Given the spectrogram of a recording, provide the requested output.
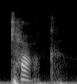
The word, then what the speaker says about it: talk: Sometimes L can be silent, so you have to be careful.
